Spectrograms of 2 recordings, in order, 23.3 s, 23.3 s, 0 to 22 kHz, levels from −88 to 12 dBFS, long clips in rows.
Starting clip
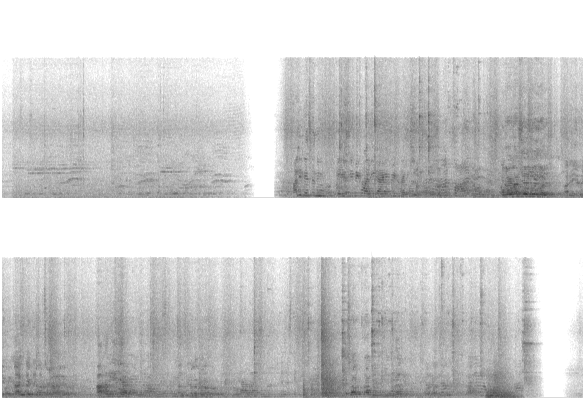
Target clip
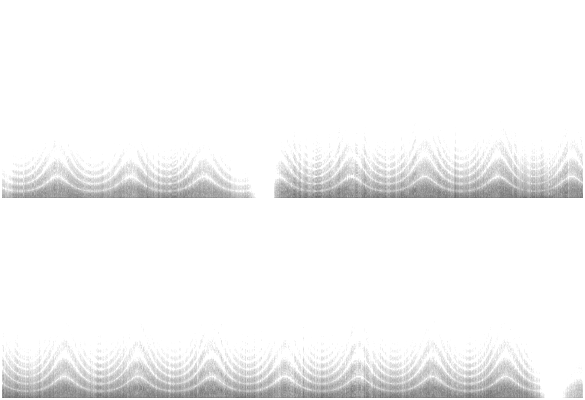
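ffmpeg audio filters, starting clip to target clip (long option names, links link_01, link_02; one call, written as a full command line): ffmpeg -i in.wav -filter_complex "[0:a]highpass=370,aresample=8000,aeval=exprs='abs(val(0))':channel_layout=same,aresample=44100,acompressor=threshold=-33dB:ratio=10,equalizer=frequency=580:width=0.51:gain=5.5,asplit=2[link_01][link_02];[link_02]adelay=151.6,volume=-28dB,highshelf=frequency=4000:gain=-3.41[link_03];[link_01][link_03]amix=inputs=2:normalize=0,acrusher=samples=36:mix=1:aa=0.000001:lfo=1:lforange=36:lforate=0.68,lowpass=1700,volume=1.5dB" out.wav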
